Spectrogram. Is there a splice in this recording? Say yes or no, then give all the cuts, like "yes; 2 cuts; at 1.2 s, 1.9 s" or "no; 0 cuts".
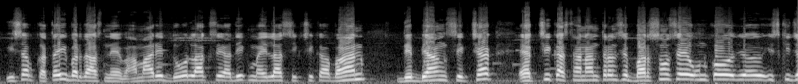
no; 0 cuts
